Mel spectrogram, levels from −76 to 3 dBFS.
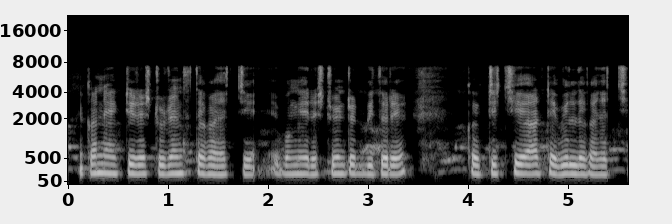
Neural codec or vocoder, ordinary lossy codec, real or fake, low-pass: codec, 16 kHz, 16 kbps, FreqCodec, smaller model; none; fake; 7.2 kHz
